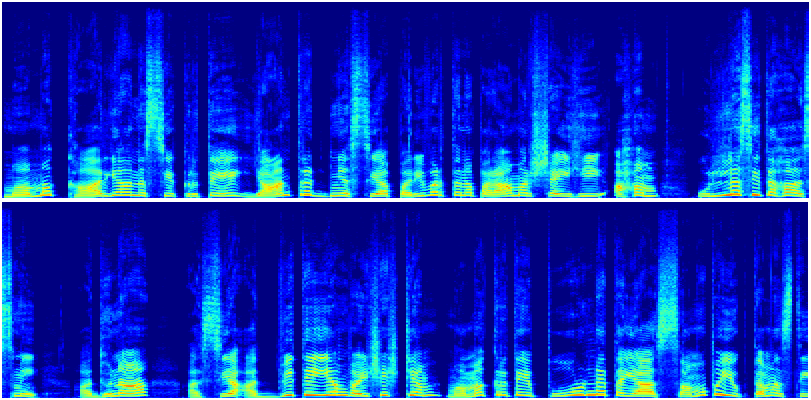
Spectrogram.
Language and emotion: Sanskrit, happy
